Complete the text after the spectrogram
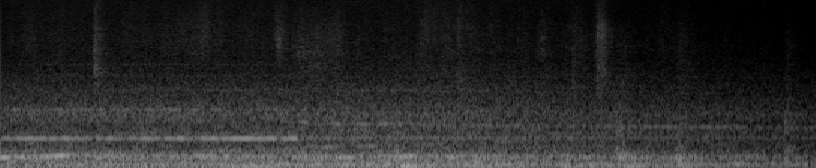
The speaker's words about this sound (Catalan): Ara sóc als ferrocarrils per anar cap a Catalunya Ràdio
